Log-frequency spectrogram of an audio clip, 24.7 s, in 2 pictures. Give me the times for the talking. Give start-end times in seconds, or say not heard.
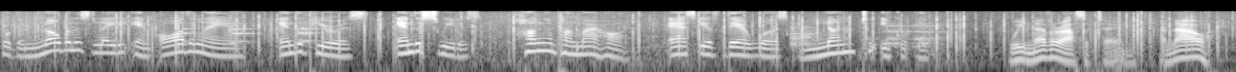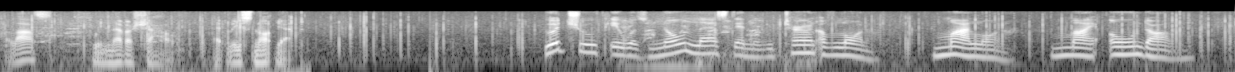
0.0-9.3, 10.1-15.5, 17.8-24.6.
